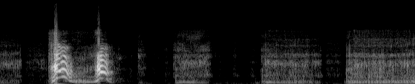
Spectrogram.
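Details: Labrador Retriever captured on a handheld field recorder for sound effects: two sharp, loud barks in quick succession, followed by three longer, low, rumbling growl-like vocalisations separated by short silences.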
